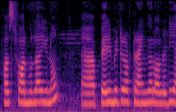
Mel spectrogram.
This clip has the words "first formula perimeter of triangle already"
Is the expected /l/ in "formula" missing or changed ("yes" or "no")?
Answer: yes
